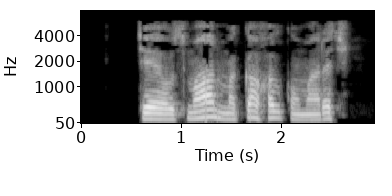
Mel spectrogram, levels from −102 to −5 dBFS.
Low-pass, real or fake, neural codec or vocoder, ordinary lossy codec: 7.2 kHz; fake; autoencoder, 48 kHz, 128 numbers a frame, DAC-VAE, trained on Japanese speech; MP3, 24 kbps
